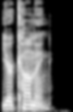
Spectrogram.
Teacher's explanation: The tone drops flat and cold.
